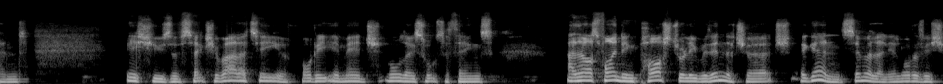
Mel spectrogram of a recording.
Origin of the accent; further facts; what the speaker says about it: England, United Kingdom; I'm from England, been a Christian for about 30 years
